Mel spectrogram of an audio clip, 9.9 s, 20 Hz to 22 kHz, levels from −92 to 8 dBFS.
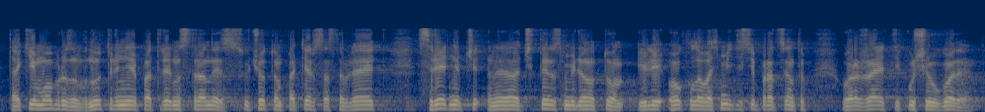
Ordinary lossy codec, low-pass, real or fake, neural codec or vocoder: none; none; real; none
